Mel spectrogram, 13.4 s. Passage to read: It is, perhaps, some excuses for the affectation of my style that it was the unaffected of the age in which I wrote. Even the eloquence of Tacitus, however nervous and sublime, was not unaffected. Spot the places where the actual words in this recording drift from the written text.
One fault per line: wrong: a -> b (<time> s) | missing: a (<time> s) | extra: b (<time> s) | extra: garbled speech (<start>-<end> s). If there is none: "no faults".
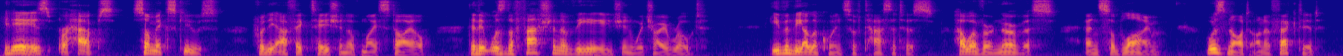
wrong: excuses -> excuse (1.6 s)
wrong: unaffected -> fashion (5.2 s)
